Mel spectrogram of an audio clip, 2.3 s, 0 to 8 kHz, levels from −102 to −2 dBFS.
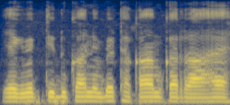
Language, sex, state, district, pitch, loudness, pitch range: Hindi, male, Rajasthan, Bikaner, 120 Hz, -16 LUFS, 115-125 Hz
